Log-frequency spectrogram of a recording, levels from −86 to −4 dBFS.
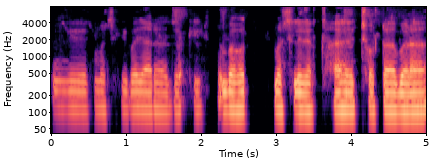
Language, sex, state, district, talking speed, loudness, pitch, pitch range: Hindi, male, Bihar, Jamui, 155 wpm, -23 LUFS, 115 Hz, 115-120 Hz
